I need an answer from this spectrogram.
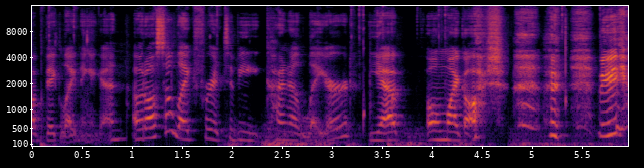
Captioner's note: thunder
